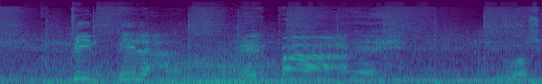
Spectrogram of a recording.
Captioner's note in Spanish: Ruido de un vehículo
